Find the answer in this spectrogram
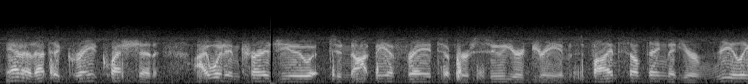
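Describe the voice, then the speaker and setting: A man answering students' questions from an orbiting space station over a crackly radio downlink, earnest and measured, signing off each answer with 'over'. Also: mid-range voice. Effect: crackly space-to-ground radio downlink. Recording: dull radio link with faint static hiss.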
